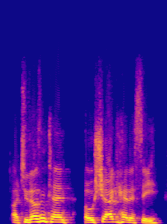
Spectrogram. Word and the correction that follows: O'Shaughnessy: Hell Mountain Cabernet Sauvignon for $95. – No, you know, it's funny. I was gonna mention the O'Shaughnessy wines because Oshag Hennessy.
